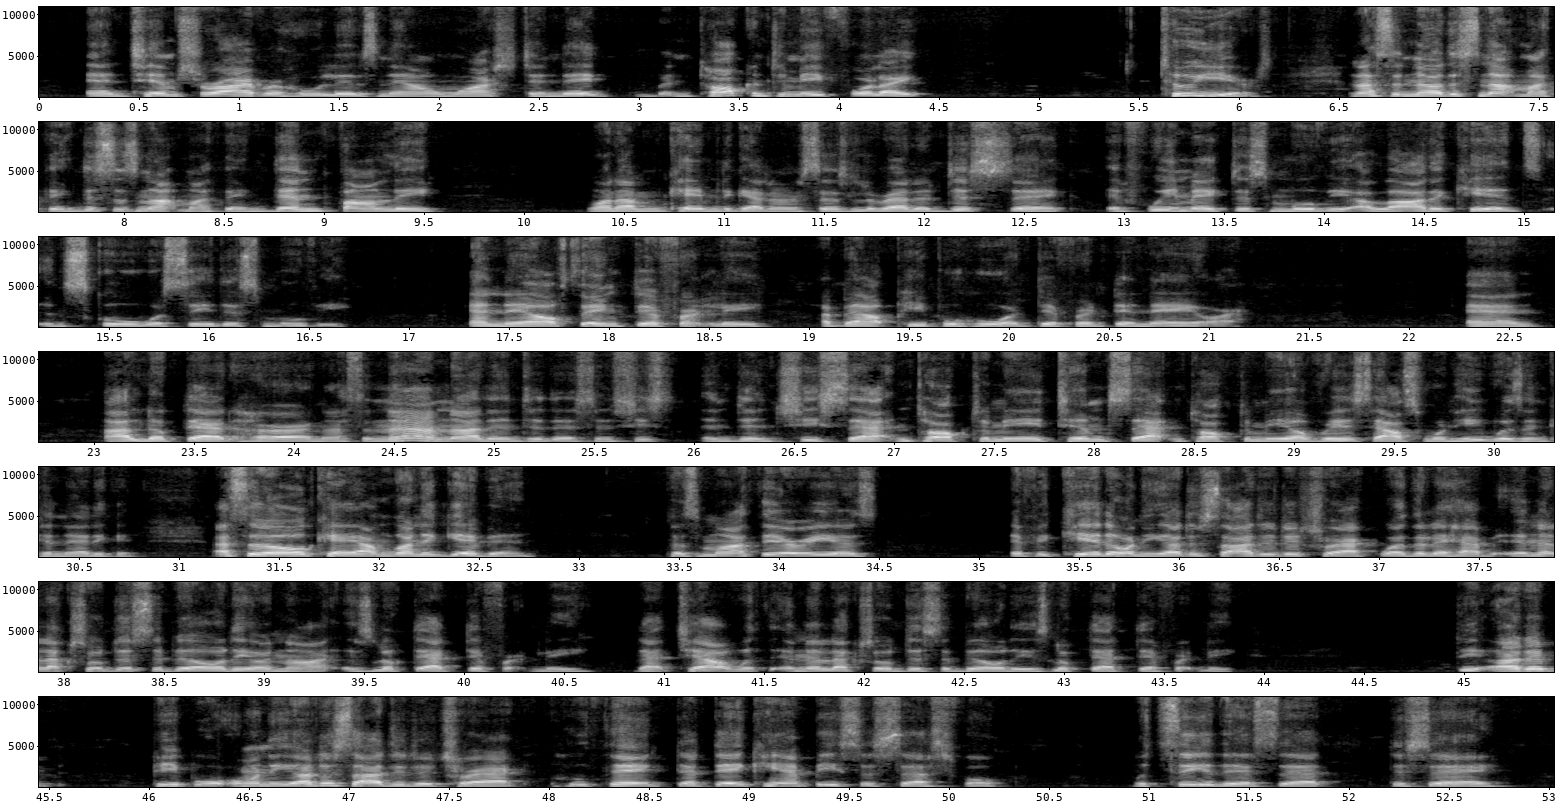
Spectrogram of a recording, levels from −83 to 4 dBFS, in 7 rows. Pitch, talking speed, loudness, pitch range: 155 Hz, 200 wpm, -18 LUFS, 140-165 Hz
